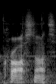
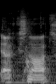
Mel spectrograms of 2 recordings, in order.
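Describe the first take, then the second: First: The name begins with the sound 'cross'. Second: The name begins with the sound 'ex'.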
